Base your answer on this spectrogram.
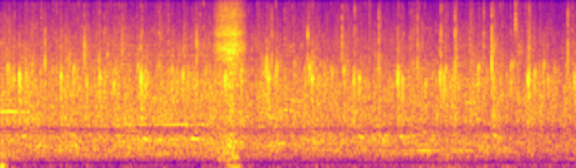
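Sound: audience clapping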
